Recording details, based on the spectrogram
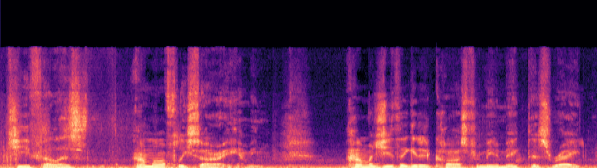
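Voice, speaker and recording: A man playing a glib, sarcastic small-time lawyer with a gravelly, theatrical delivery, reading drama dialogue at a table. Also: mid-range voice, moderate pace, noisy background. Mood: mock apologetic. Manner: wisecracking, theatrical. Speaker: actor at a script table read. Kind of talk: acted dialogue at a table read.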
